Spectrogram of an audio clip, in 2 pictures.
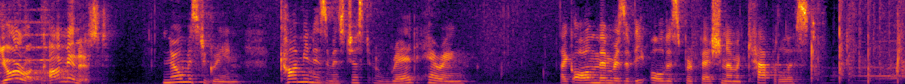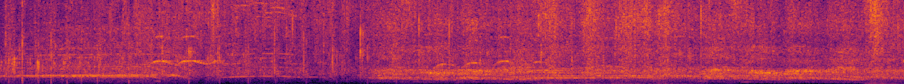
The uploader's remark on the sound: At our live show in Boston, MA.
